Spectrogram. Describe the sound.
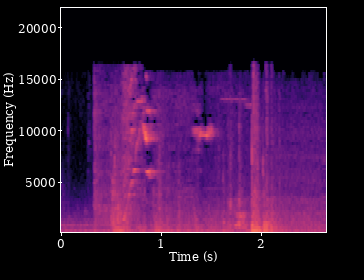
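A bus idles and rumbles to a stop in Egenhofen, near Munich, Germany, with bursts of hissing air and a brief high brake squeal over steady engine noise as a passenger steps off; faint voices can be heard underneath.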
